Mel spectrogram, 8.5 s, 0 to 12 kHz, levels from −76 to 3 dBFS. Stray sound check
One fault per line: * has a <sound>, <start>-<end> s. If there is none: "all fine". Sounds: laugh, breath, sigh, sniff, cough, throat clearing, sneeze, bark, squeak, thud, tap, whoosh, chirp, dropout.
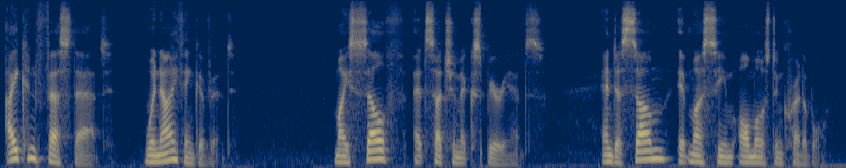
all fine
